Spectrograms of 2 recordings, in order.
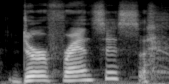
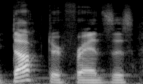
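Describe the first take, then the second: First: The title is said as the short syllable 'der'. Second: The title is said as the full word 'doctor'. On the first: The speaker calls it wrong. "we don't say" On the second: The speaker calls it right. "We say Doctor Francis"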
